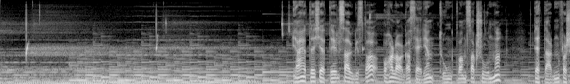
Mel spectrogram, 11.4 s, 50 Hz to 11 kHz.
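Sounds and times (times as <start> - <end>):
deep droning hum: 0.0 - 8.3
liquid dripping: 0.4 - 1.3, 3.0 - 4.0, 5.6 - 10.7
speech: 5.9 - 11.3.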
